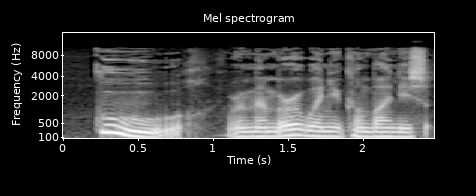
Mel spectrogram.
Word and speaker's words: court: Final T not pronounced. Court.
